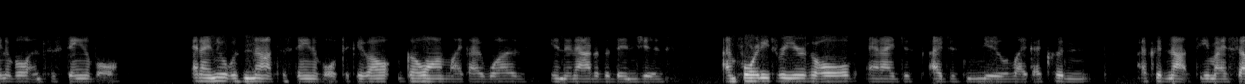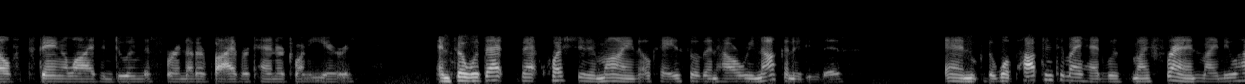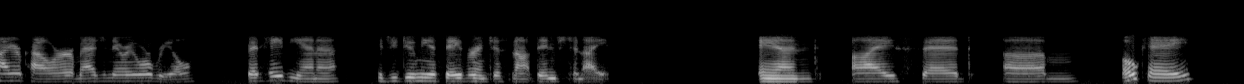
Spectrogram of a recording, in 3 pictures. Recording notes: 100 Pounders Phone Meeting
